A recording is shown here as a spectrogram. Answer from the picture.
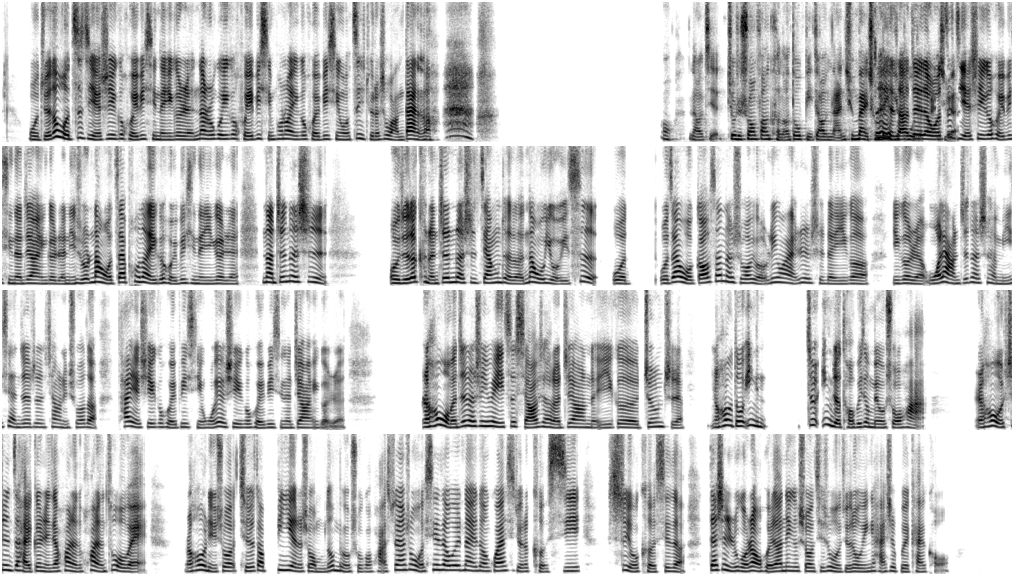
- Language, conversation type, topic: Chinese, podcast, 有没有一次和解让关系变得更好的例子？
- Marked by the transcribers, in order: laugh; laughing while speaking: "对的"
